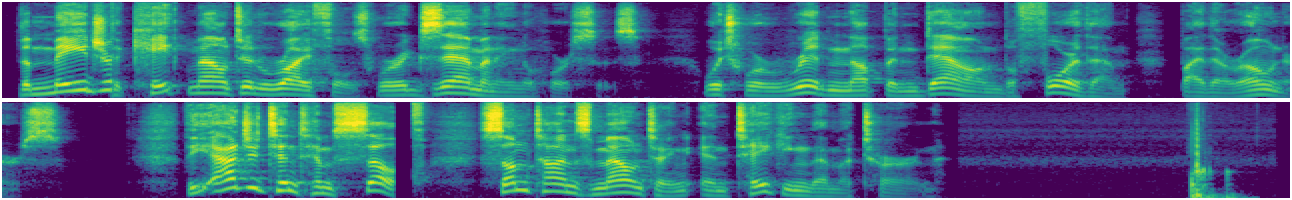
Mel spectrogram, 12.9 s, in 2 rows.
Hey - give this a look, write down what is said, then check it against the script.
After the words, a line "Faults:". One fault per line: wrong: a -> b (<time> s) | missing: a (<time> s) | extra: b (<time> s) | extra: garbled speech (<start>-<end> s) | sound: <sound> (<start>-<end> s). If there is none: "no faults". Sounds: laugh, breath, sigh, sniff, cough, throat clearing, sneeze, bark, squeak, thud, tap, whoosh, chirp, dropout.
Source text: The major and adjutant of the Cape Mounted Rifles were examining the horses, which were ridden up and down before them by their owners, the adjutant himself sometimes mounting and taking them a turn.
The major the Cape Mounted Rifles were examining the horses, which were ridden up and down before them by their owners, the adjutant himself sometimes mounting and taking them a turn.
Faults:
missing: and adjutant of (0.6 s)
sound: dropout (8.4-8.5 s)
sound: thud (12.4-12.7 s)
